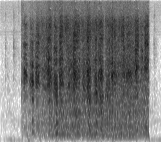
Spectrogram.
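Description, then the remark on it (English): A chimpanzee laughs in rapid, breathy panting bursts with snorting sounds, loud, a steady rhythmic run of pants lasting a few seconds with no talking. “Is that a dog? That's what I thought. No, it's a chimp.”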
